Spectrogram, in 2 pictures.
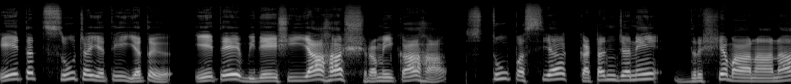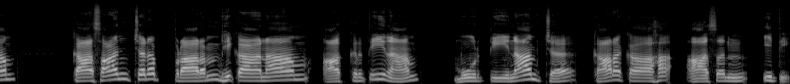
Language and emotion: Sanskrit, neutral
